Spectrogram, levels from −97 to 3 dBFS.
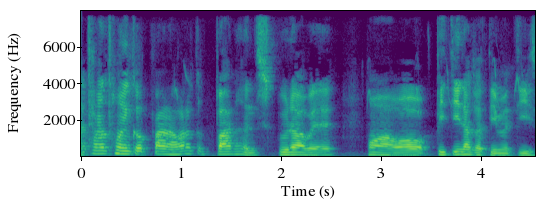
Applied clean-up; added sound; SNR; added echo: neural mask model DeepFilterNet 3.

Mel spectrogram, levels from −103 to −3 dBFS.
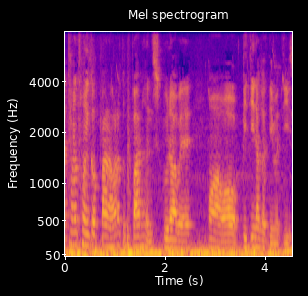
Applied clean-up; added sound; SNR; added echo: none; Bird; -2 dB; none.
